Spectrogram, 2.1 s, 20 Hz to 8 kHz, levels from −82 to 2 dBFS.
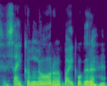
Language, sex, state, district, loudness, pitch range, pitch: Hindi, male, Uttar Pradesh, Deoria, -16 LUFS, 145-155 Hz, 150 Hz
